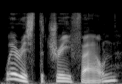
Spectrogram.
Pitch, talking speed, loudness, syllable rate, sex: 145 Hz, 245 wpm, -16 LUFS, 5.0 syllables/s, male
